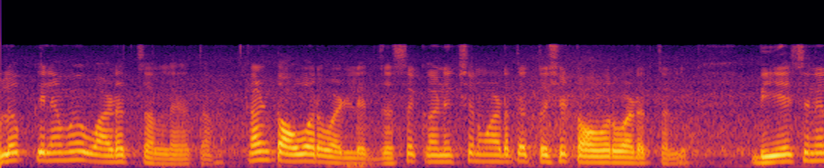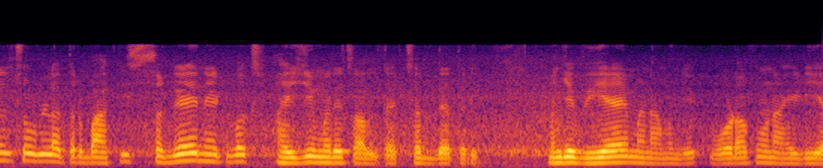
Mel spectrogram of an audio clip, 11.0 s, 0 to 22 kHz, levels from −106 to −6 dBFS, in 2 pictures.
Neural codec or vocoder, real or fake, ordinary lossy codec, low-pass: none; real; none; 7.2 kHz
